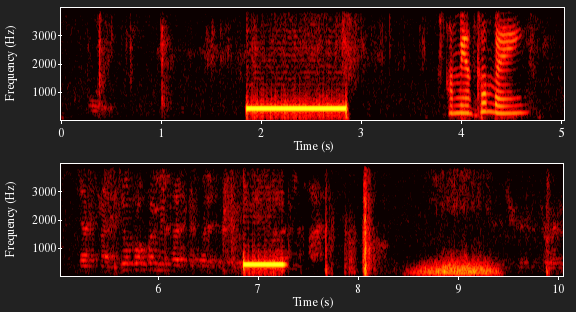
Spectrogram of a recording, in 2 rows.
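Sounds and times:
telephone line tone beep after a dropped call: 1.9s - 2.9s, 6.9s - 7.3s
speech: 4.0s - 4.8s.

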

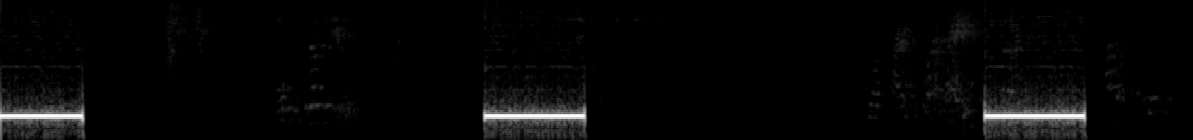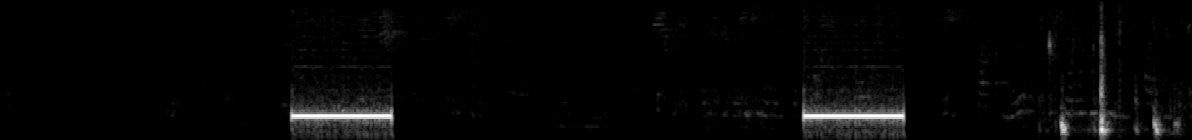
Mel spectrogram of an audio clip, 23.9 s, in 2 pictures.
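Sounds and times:
telephone line beeps after a dropped call: 0.0s - 0.8s, 4.8s - 5.9s, 9.8s - 10.9s, 14.8s - 15.9s, 20.0s - 21.0s.

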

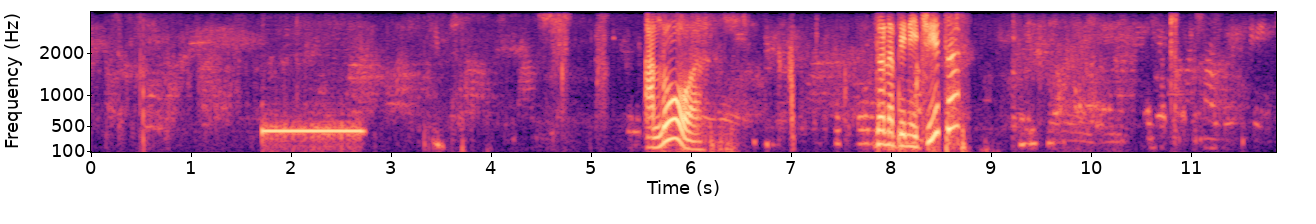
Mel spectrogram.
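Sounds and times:
murmured talk: 0.0s - 11.8s
telephone ringing tone while a call is placed: 1.7s - 2.8s
speech: 5.6s - 6.2s, 7.8s - 8.8s.

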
